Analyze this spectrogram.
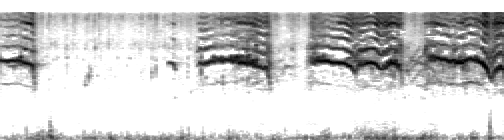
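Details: Very noisy brown-eared bulbul calling near a mountain stream in a Korean park in late autumn; piercing, screechy calls in quick succession, each with a wavering downward slur, over a low rush of flowing water.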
